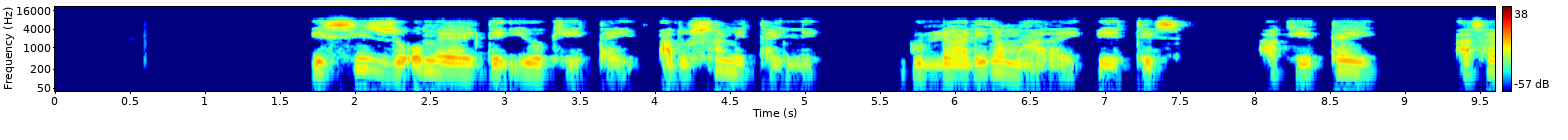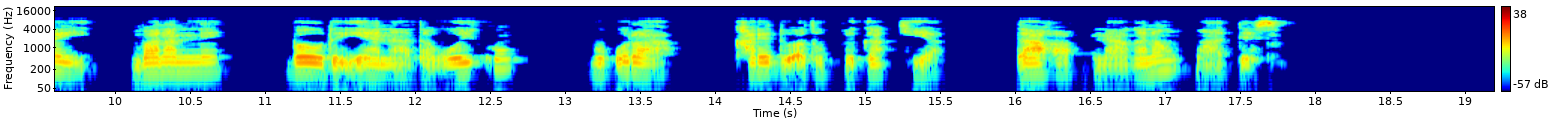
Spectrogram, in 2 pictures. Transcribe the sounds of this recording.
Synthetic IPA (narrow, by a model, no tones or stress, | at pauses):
ʔɪsːɪzɔʔɔmɛɾɐjd̪ɛʔɪ̰jɔkʰe̞ːt̪ːɐjʔɐ̰d̪ʊsːɐmɪt̪ʰːɐjnːɛ | bʊlːaːlɪd̪ɐma̰ːd̪ɐ̰jb̥e̞ːt̪ːe̞̰ːs | hɐke̞ːt̪ːɐj | ʔɐsɐj | bɐnɐnːɛ | bɐwd̪ɛ̰ʔɪ̰jɐna̰ːt̪ɐ̰wɔjkːɔ | bʊkʼʊɾaː | kʰɐɾɛd̪ʊʔɐ̰t̪ʊpːɛɡɐkʰːɪja̰ | d̪̥aːfɐ̰ɛna̰ːɡɐnɐwma̰ːd̪ːe̞ːs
